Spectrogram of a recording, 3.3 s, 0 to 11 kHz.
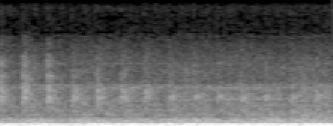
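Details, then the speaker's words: VL Commodore, sat for a while, fresh 98 premium fuel added; after a rough start, even low engine rumble holding steady with no misses or surging, running smoothly; owner thinks it cleared dirty fuel. "I think it was just getting rid of some dirty fuel I'm not too sure but it seems to a sorted itself out now"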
